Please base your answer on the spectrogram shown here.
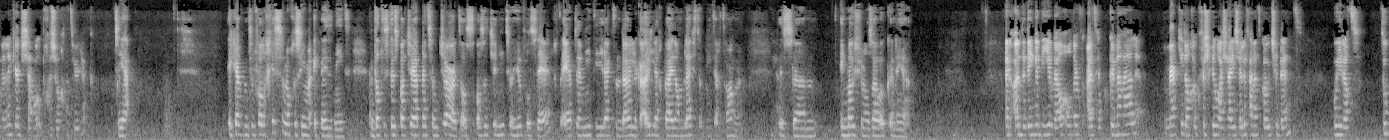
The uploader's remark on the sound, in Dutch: opname van Instalive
